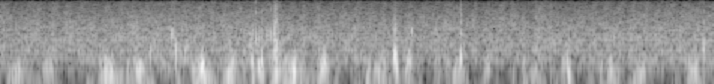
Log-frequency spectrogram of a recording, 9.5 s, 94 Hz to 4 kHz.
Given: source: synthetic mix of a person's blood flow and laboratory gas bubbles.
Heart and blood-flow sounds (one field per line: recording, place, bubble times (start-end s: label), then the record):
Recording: Doppler ultrasound of blood flow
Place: precordium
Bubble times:
1.96-2.07 s: bubbles
2.25-2.38 s: bubbles
3.30-3.75 s: bubbles
5.21-5.32 s: bubbles
5.44-5.52 s: bubbles
6.09-6.18 s: bubbles
7.53-7.64 s: bubbles
9.33-9.42 s: bubbles
From the record:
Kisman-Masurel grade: 123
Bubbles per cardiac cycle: 1 to 2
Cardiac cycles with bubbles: 10 to 50%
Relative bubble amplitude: loud (0.450 to 0.775)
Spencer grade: 2 (many but less than half of the cardiac periods contain bubble signals, singularly or in groups)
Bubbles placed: anywhere in the cardiac cycle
